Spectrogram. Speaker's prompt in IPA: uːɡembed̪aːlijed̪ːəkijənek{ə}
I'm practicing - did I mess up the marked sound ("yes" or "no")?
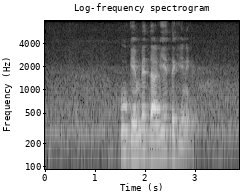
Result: no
